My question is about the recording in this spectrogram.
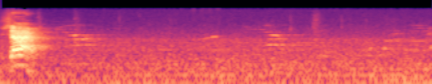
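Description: A single short, loud, high-pitched cry right at the start, then only faint, scattered sounds.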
